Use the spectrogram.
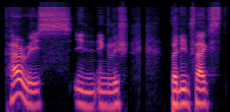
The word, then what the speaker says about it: Paris: Uh, and I I hear pronouncing and know I know uh like you pronounce Paris in English but in fact it's par. It's not Paris.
